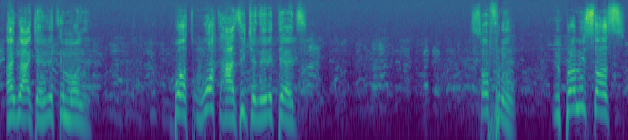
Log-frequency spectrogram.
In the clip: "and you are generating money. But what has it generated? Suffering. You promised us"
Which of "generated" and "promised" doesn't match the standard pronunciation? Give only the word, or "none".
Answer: promised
